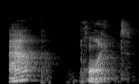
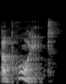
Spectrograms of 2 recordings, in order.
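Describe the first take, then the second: First: It is split into two separate syllables. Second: It is said smoothly as one word. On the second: "We just say a point"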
